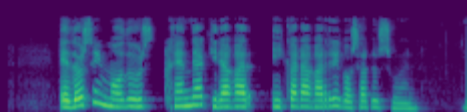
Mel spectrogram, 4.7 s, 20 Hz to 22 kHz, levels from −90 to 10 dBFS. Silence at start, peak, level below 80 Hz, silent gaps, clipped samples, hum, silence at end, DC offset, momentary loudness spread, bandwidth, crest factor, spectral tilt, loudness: 0.6 s; -2 dBFS; -76 dBFS; none; under 0.1%; none; 0 s; under 0.1%; 10 LU; 11.5 kHz; 18 dB; -4.5 dB/octave; -21 LUFS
